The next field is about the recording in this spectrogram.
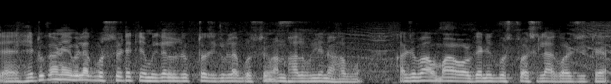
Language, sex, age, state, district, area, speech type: Assamese, male, 45-60, Assam, Golaghat, urban, spontaneous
